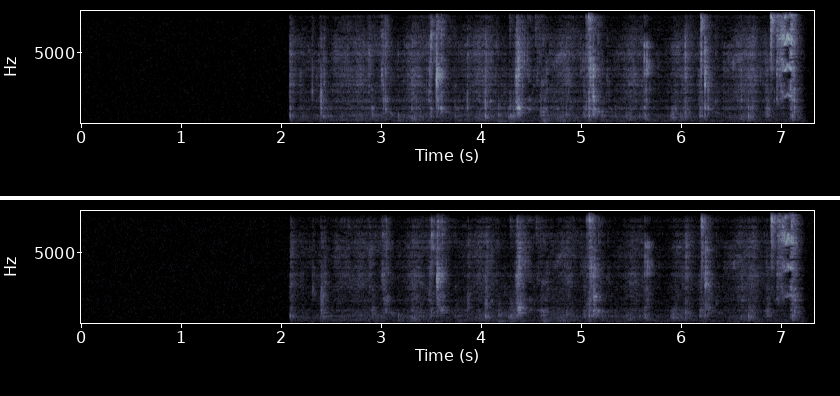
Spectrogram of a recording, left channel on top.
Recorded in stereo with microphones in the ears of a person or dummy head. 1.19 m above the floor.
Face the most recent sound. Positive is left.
turn(degrees=50)  # may be behind; listen again after turning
